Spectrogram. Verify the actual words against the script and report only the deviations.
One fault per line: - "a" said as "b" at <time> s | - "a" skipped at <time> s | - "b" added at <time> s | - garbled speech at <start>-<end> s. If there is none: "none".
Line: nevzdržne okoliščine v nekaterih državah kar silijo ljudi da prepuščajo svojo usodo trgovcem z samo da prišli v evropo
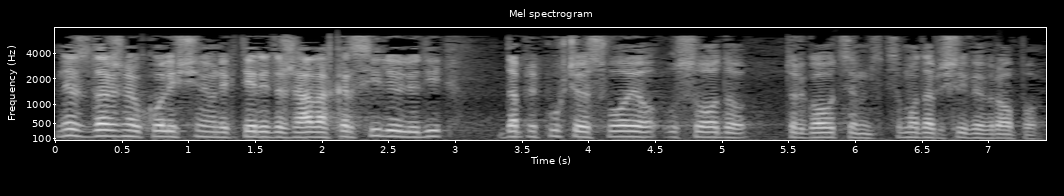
none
